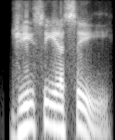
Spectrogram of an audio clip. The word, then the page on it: GCSE: American English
